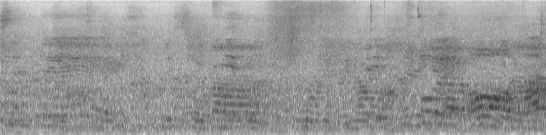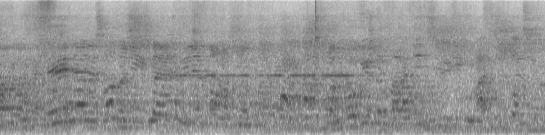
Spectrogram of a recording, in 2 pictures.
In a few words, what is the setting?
cafe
